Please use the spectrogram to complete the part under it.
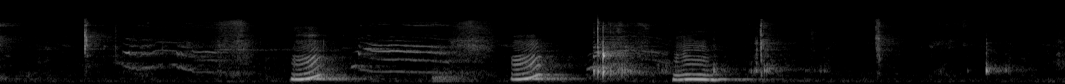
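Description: A woman chews and slurps food noisily.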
